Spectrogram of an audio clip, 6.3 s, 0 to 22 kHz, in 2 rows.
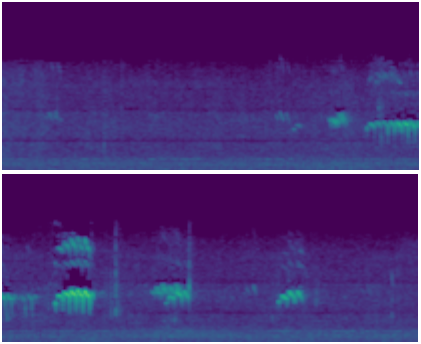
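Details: Waxwings in Banbury, Oxfordshire, England, on 3 January 2017 in winter give high, thin, silvery trills, four or five brief bursts over a few seconds, above a steady rumble of traffic.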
